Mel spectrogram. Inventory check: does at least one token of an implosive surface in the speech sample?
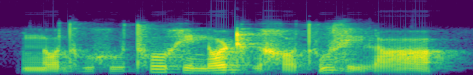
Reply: no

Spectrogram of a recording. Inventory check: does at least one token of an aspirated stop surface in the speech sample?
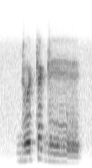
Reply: no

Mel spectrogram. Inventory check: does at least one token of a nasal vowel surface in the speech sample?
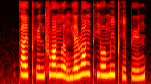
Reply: no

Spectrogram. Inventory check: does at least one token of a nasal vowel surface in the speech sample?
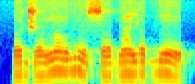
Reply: yes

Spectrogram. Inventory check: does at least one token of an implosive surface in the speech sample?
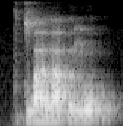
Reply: no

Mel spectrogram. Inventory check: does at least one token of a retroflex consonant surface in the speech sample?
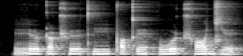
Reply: yes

